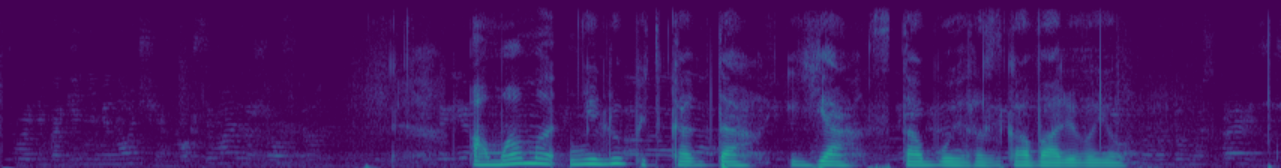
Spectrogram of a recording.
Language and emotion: Russian, neutral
